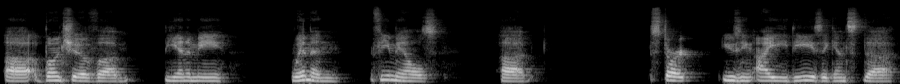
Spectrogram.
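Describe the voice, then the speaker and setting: A man's voice: on the high side, fairly even intonation, slow, pauses often, a little mellow. A man who hosts a podcast and writes science fiction, talking casually and restarting his explanations as he goes.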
